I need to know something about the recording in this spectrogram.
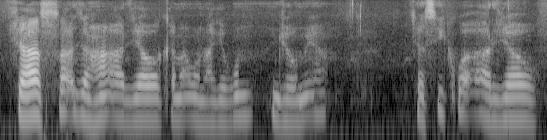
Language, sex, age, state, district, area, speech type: Santali, male, 45-60, Jharkhand, East Singhbhum, rural, spontaneous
